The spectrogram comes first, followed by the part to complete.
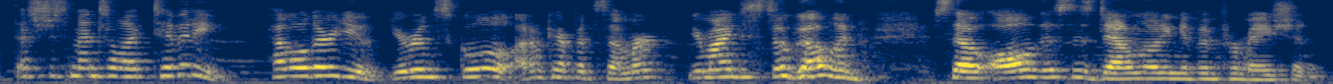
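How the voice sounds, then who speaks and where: A high-pitched woman in her forties reads auras for clients at a quick clip. The session is informal and chatty, and she stresses her points by repeating key phrases.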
